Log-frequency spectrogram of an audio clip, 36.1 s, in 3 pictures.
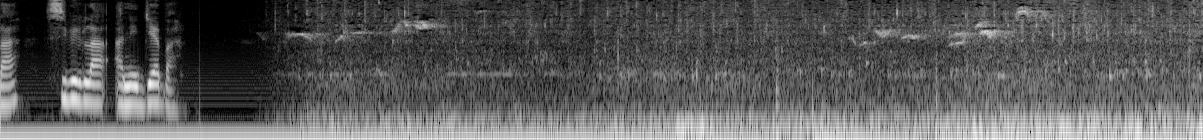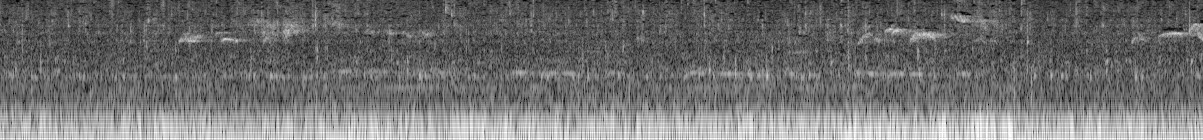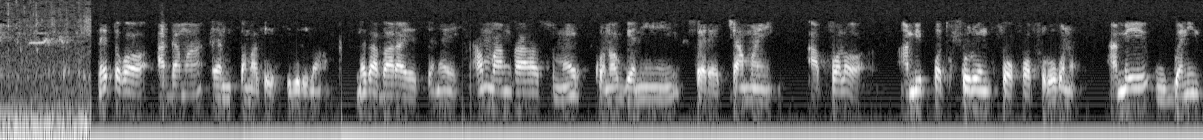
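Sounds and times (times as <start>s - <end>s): birds chirping: 2.4s - 36.0s.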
